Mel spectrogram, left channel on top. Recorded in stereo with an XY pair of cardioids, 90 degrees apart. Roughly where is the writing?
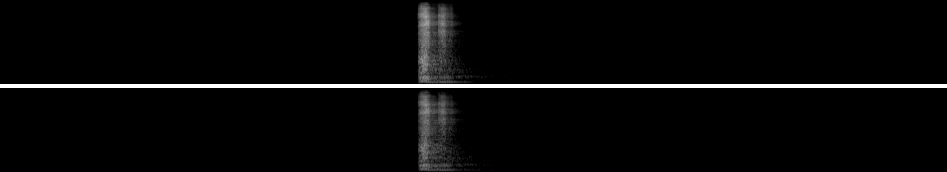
Ahead left.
